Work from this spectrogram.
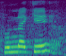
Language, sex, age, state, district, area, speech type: Tamil, female, 30-45, Tamil Nadu, Tiruvannamalai, rural, read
